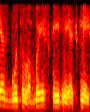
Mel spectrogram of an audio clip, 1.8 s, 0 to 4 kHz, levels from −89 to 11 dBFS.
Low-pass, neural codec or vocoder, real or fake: 3.6 kHz; vocoder, 22.05 kHz, 80 mel bands, Vocos; fake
